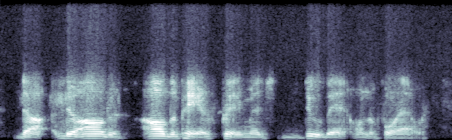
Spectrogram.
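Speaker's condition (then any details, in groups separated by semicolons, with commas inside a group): Cerebral palsy; wheelchair user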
